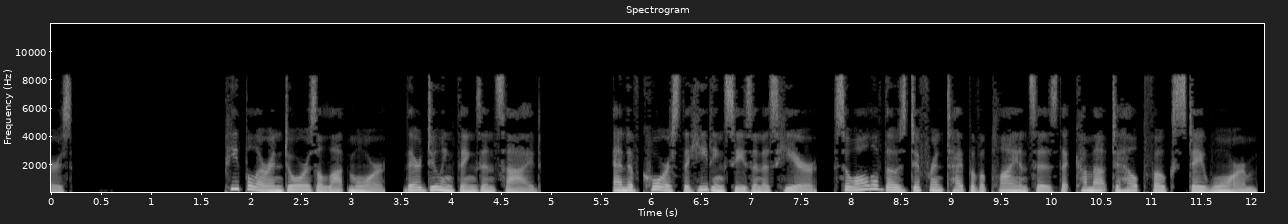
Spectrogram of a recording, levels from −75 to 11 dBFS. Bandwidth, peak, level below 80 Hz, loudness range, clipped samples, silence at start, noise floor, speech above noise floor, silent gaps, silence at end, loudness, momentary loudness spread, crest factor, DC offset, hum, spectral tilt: 8.8 kHz; -4 dBFS; -58 dBFS; 2 LU; under 0.1%; 0 s; under -90 dBFS; over 71 dB; 0.21-0.25 s, 0.63-1.71 s, 3.36-3.51 s, 4.92-5.60 s, 7.67-7.81 s; 0.05 s; -20 LUFS; 6 LU; 16 dB; under 0.1%; none; -6 dB/octave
